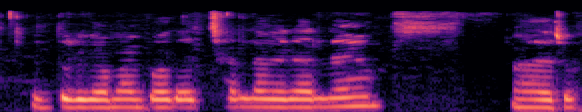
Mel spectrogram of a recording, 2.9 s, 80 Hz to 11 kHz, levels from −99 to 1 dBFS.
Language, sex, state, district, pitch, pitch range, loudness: Hindi, female, Bihar, Begusarai, 230 Hz, 225-235 Hz, -24 LUFS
